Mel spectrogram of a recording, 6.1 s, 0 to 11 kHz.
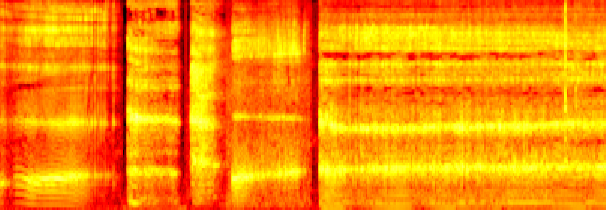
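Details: Burp compilation from March 2022: several long, loud, rumbling belches in a row in a small room.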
